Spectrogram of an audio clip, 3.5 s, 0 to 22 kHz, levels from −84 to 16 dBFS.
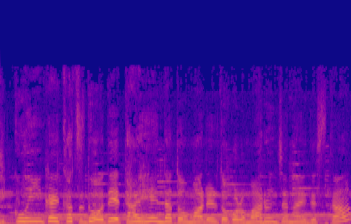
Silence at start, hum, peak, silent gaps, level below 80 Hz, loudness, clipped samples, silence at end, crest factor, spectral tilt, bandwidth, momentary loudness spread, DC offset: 0 s; none; -4 dBFS; none; -52 dBFS; -18 LUFS; under 0.1%; 0 s; 16 dB; -5.5 dB/octave; 15.5 kHz; 5 LU; under 0.1%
